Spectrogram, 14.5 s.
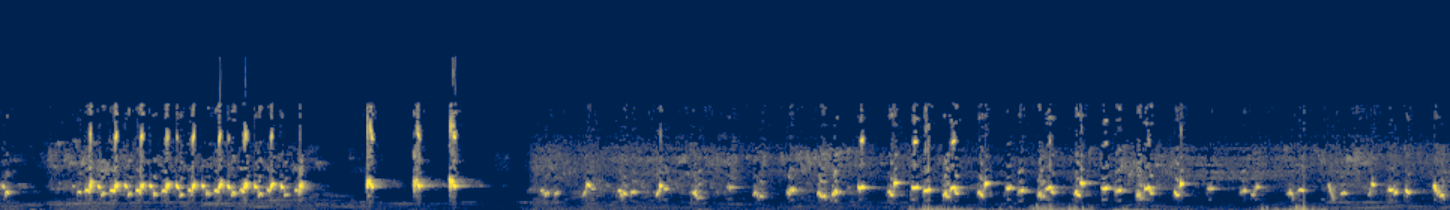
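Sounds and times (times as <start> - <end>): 
Yellow-vented bulbul song with long rapid chattering phrases: 0.0 - 14.4.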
